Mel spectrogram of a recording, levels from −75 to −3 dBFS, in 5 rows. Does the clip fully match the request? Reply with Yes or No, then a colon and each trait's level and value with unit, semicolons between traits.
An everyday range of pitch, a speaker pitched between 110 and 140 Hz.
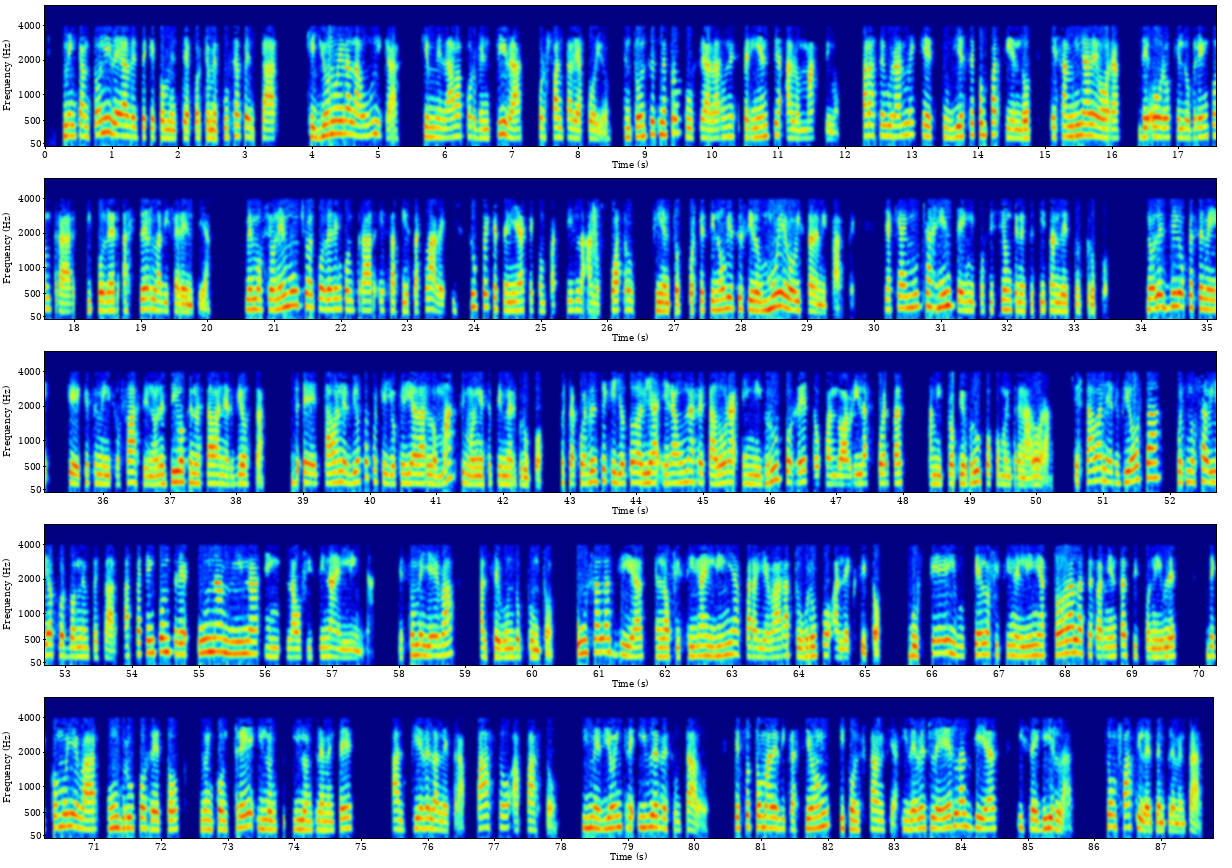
No: average, 3.3 semitones; medium, 185 Hz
